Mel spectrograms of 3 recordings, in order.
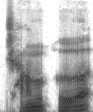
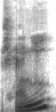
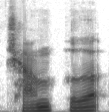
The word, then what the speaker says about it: Chang'e: The name of the Chinese moonlander program is pronounced Chang'e, not Changi, because that's the place in Singapore, but it's pronounced Chang'e, like an ER with an upward inflection.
